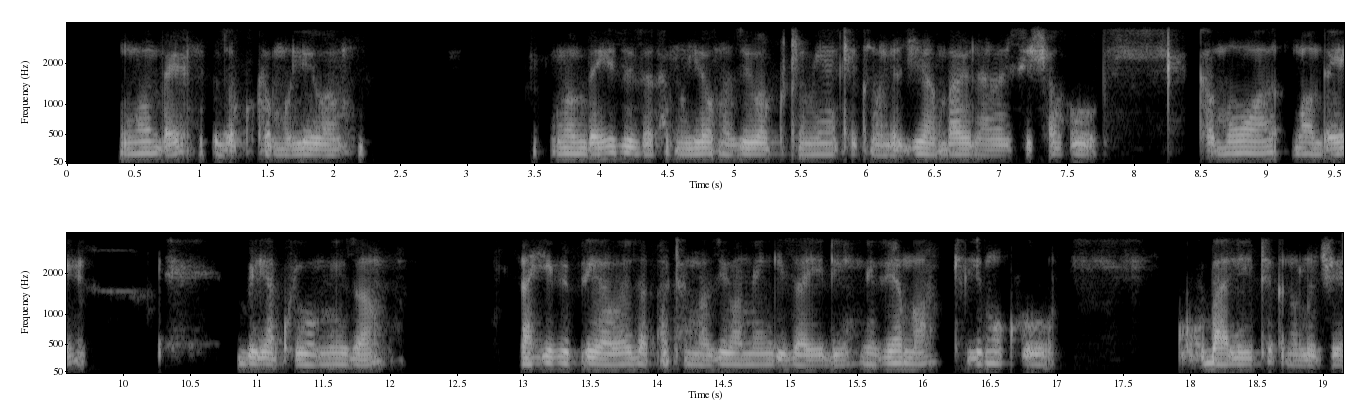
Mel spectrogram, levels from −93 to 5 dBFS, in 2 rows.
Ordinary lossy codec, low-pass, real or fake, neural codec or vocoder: Opus, 64 kbps; 3.6 kHz; fake; codec, 44.1 kHz, 2.6 kbps, SNAC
